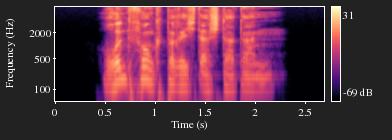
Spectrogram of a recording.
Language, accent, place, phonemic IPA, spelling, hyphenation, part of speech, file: German, Germany, Berlin, /ˈʁʊntfʊŋk.bəˌʁɪçtʔɛɐ̯ˌʃtatɐn/, Rundfunkberichterstattern, Rund‧funk‧be‧richt‧er‧stat‧tern, noun, De-Rundfunkberichterstattern.ogg
- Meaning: dative plural of Rundfunkberichterstatter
